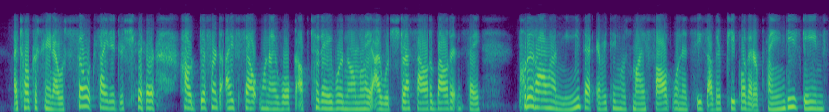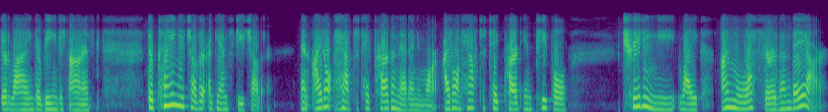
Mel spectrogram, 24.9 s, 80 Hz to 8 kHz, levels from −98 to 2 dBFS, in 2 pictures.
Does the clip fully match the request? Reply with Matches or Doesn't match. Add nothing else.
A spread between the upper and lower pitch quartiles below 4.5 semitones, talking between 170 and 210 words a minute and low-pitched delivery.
Doesn't match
